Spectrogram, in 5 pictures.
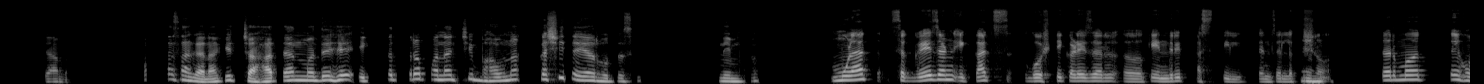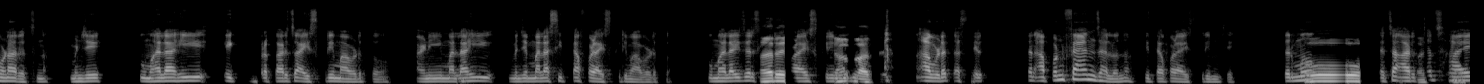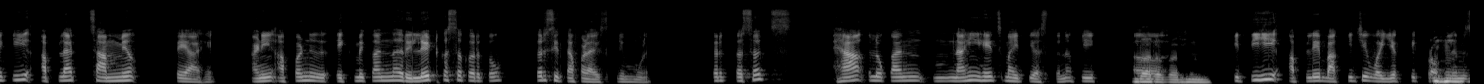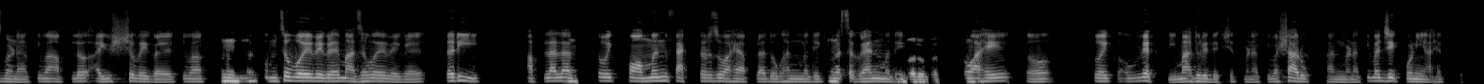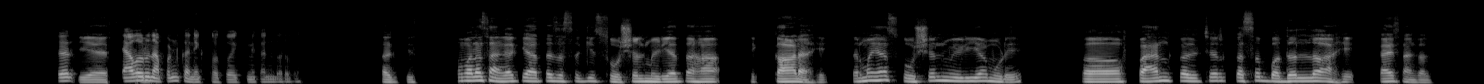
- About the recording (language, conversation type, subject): Marathi, podcast, चाहत्यांचे गट आणि चाहत संस्कृती यांचे फायदे आणि तोटे कोणते आहेत?
- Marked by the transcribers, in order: other background noise; cough; in English: "फॅन"; drawn out: "हो"; in English: "रिलेट"; in English: "कॉमन फॅक्टर"; in English: "कनेक्ट"; "काळ" said as "काड"; "मीडियामुळे" said as "मीडियामुडे"; in English: "फॅन कल्चर"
